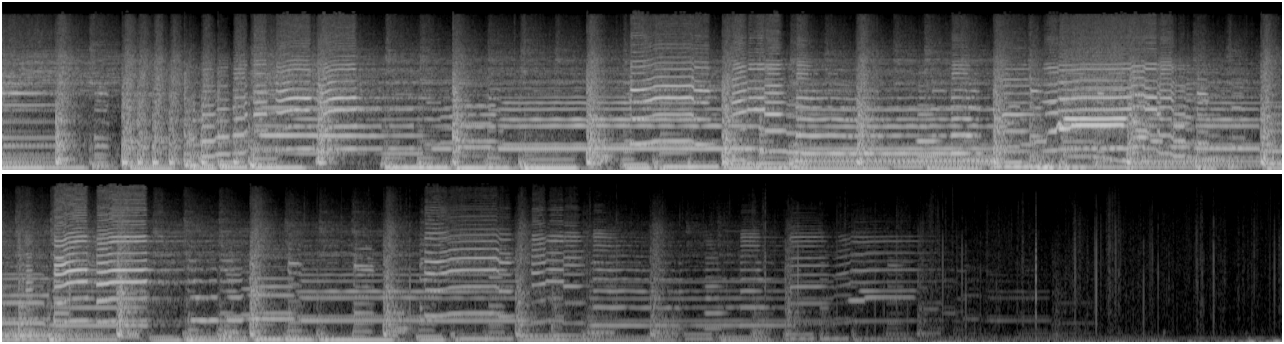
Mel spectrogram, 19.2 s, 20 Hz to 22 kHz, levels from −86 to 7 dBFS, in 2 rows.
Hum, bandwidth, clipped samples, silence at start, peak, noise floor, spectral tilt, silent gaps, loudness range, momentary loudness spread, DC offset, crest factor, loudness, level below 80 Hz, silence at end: none; 17 kHz; under 0.1%; 0 s; -6 dBFS; -52 dBFS; -4.5 dB/octave; none; 17 LU; 21 LU; under 0.1%; 16 dB; -19 LUFS; -32 dBFS; 0 s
